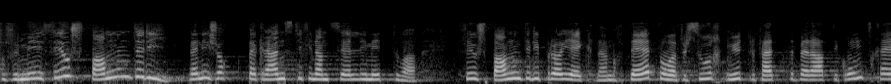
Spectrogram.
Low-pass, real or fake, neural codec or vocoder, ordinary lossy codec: 7.2 kHz; real; none; Opus, 16 kbps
